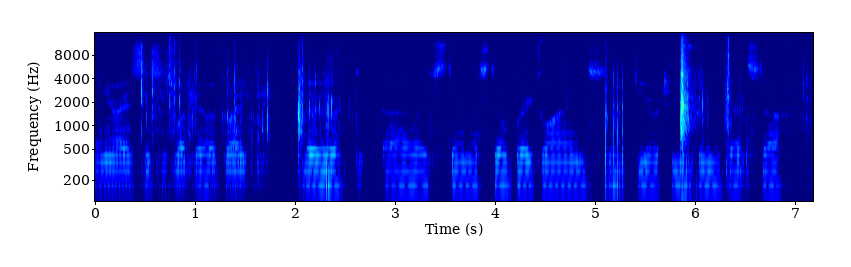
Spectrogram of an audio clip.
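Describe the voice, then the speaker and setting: Over noticeable background noise, a man talks in a medium pitch. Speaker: car DIY youtuber. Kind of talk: tutorial. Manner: casual.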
